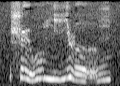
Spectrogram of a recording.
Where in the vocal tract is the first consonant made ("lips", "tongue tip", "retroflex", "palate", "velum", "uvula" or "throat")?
retroflex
